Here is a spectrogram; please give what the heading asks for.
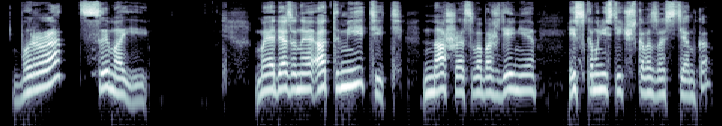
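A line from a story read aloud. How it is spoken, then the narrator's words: Booming drone. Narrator (Russian): прогудел Григорий Крутков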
